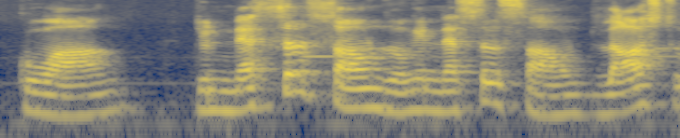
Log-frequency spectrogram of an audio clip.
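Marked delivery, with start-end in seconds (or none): 0.1-0.6 कुआंग said loud with a rising end; pronunciation demo. Shown as a demonstration. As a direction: stress the nasal end of कुआंग. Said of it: "देखें ये फ़र्क आएगा आपको". (कुआंग का उच्चारण ज़ोर से दिखाना)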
